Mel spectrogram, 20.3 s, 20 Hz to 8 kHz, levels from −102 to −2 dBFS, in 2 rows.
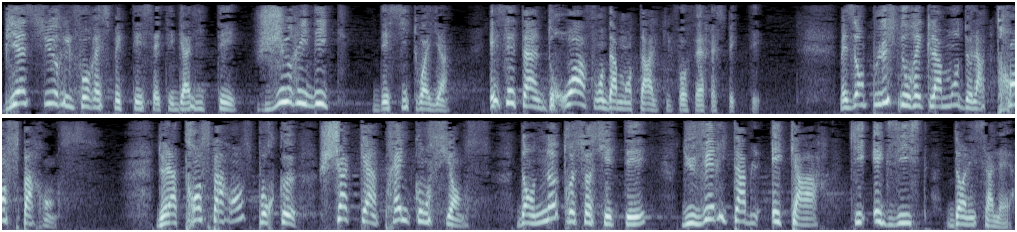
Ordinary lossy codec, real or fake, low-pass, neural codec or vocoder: MP3, 32 kbps; real; 7.2 kHz; none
